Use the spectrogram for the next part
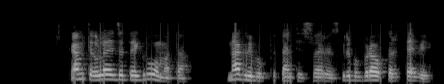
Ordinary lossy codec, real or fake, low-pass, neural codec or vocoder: MP3, 48 kbps; real; 7.2 kHz; none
